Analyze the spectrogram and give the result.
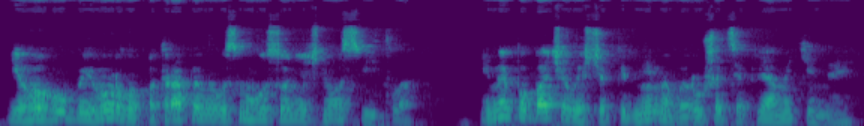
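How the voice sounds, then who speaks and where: Expressive male storyteller, muffled recording. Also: mid-range voice, racing. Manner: lively, expressive reading with voiced characters. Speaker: audiobook narrator. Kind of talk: storytelling narration in first person.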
